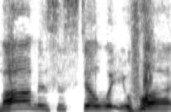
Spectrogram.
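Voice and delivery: very loud, high-pitched, tearful crying voice. Retelling asking Mom a question at her bedside: retelling own tearful question. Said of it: "I'm crying. I'm like".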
